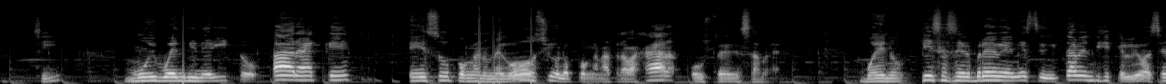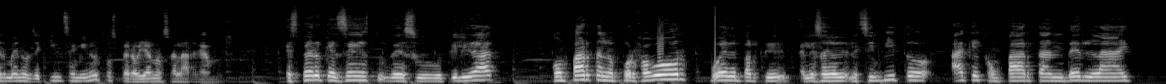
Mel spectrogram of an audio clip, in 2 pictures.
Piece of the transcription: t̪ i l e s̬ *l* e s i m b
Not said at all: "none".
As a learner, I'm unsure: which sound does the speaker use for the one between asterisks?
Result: l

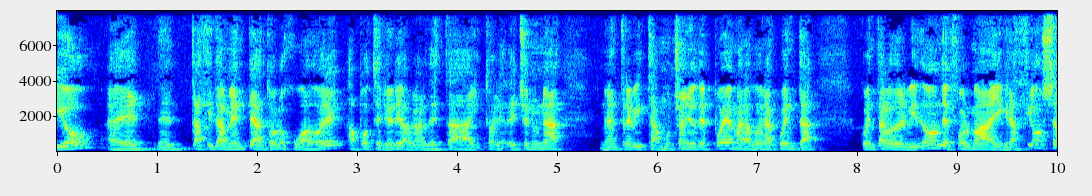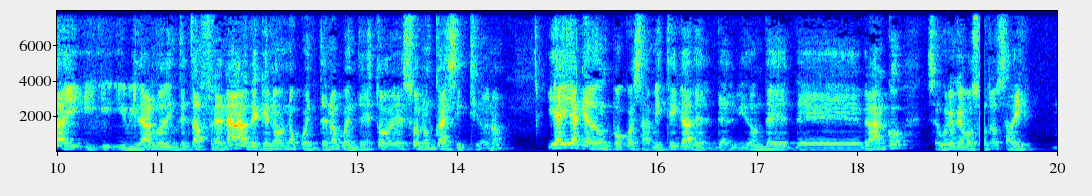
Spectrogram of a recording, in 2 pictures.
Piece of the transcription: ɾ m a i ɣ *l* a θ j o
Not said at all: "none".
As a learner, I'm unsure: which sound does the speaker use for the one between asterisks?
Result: ɾ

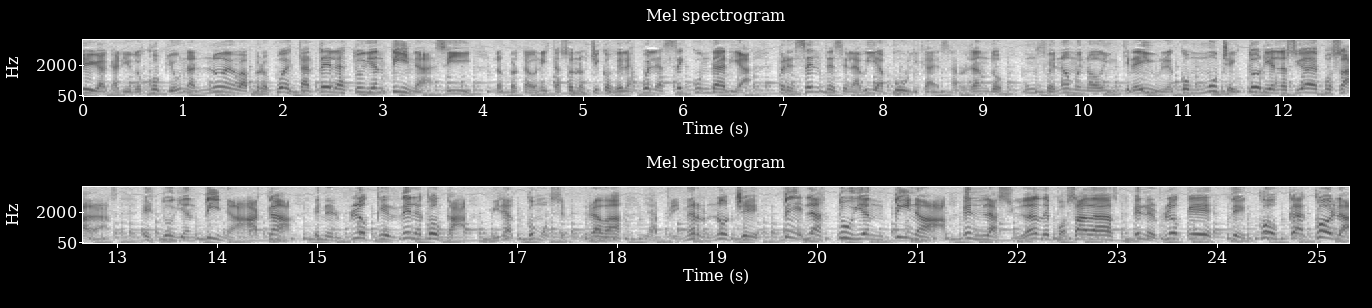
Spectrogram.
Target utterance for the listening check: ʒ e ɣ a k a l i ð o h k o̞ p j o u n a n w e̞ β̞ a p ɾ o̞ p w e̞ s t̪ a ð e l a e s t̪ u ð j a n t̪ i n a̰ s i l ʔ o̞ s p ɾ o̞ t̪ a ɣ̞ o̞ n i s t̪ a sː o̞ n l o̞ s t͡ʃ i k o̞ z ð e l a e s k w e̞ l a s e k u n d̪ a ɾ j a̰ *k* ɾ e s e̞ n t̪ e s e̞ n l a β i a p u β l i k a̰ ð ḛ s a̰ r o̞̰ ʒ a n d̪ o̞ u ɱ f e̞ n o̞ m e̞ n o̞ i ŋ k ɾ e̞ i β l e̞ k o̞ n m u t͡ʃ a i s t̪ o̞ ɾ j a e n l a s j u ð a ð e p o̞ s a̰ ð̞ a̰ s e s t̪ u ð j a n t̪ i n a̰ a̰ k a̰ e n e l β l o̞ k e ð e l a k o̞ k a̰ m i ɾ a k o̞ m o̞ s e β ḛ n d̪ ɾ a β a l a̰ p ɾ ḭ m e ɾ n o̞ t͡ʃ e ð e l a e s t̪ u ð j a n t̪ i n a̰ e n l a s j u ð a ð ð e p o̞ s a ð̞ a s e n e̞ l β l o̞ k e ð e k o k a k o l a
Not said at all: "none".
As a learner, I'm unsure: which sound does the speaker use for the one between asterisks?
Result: p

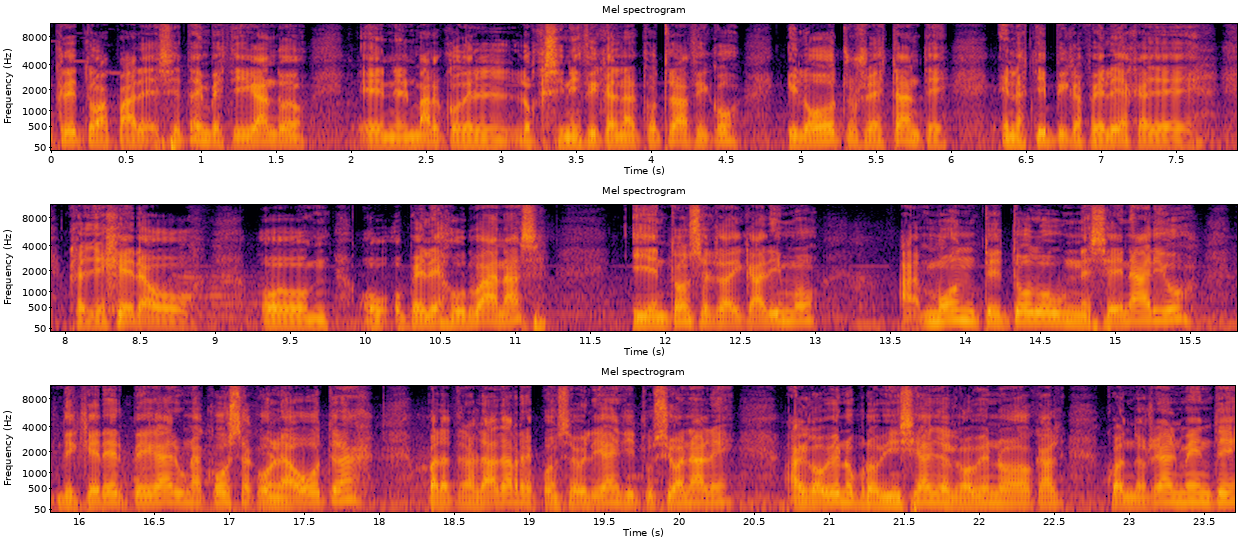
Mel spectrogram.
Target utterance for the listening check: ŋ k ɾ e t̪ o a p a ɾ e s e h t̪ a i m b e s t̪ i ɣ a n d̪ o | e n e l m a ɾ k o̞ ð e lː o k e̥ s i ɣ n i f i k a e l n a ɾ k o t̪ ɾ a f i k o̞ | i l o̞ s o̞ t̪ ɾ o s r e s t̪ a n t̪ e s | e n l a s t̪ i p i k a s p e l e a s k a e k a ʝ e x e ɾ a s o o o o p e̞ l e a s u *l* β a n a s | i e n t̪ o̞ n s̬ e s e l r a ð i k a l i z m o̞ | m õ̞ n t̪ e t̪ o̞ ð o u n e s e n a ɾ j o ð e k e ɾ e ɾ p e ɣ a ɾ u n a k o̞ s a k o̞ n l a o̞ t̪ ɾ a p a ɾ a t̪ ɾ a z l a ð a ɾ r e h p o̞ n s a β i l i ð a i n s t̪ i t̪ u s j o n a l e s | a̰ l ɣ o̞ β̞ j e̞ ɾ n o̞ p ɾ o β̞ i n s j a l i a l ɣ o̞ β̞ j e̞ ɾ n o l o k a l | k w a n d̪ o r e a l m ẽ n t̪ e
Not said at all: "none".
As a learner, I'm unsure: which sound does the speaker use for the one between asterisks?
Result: ɾ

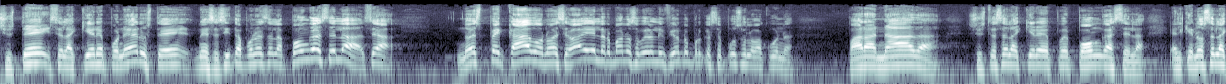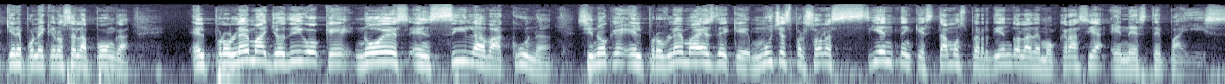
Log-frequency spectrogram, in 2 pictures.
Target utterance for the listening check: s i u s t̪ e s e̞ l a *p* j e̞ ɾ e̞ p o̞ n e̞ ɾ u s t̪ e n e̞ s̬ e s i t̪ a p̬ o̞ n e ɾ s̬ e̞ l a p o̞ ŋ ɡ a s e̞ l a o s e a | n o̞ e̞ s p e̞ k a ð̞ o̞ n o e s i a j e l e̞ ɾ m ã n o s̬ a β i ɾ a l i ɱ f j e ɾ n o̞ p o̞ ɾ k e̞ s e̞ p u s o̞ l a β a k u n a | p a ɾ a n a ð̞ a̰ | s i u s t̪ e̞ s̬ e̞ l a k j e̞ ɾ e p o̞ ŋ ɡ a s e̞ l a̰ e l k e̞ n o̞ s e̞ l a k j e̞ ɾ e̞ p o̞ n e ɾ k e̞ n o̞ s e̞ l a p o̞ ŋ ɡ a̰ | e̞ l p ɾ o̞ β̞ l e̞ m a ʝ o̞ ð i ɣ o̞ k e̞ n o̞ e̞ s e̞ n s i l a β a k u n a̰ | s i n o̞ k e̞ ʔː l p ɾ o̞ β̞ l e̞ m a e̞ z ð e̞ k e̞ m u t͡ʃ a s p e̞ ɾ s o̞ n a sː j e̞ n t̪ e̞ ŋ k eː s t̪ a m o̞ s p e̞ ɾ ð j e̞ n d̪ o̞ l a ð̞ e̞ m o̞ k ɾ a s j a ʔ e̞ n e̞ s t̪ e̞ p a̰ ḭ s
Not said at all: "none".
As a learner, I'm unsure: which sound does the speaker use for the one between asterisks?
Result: k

